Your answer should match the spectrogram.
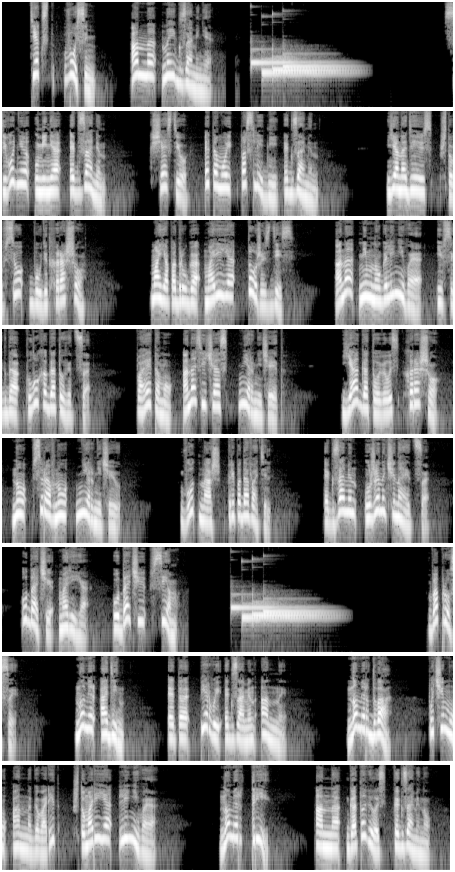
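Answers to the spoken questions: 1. Нет, это её последний экзамен.
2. Потому что Мария всегда плохо готовится.
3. Да, она готовилась хорошо.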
